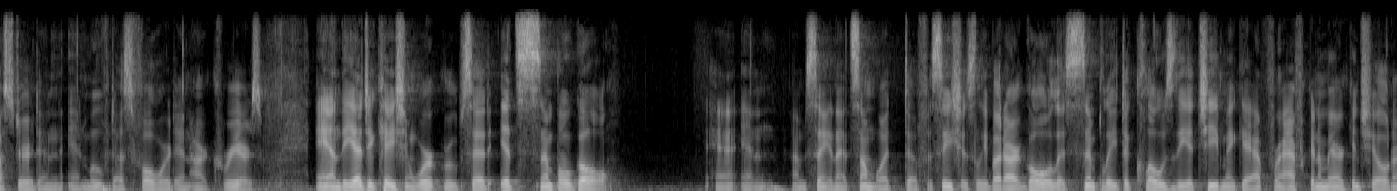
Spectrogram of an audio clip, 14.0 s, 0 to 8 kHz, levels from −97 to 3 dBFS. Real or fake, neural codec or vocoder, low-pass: real; none; 7.2 kHz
